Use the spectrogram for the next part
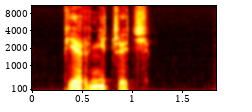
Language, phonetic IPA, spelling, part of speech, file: Polish, [pʲjɛrʲˈɲit͡ʃɨt͡ɕ], pierniczyć, verb, Pl-pierniczyć.ogg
